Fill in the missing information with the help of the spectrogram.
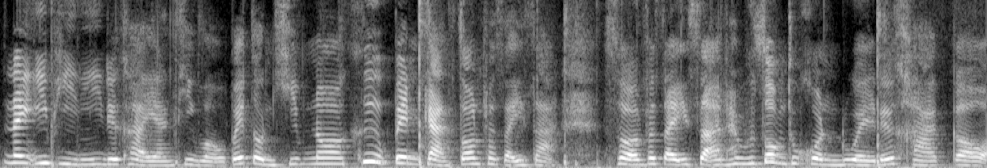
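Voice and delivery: chatty Isan dialect host talk. Acted. Host greeting viewers and starting the game, in Isan dialect. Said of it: "เริ่มพูดอีสานเลยปะ".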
